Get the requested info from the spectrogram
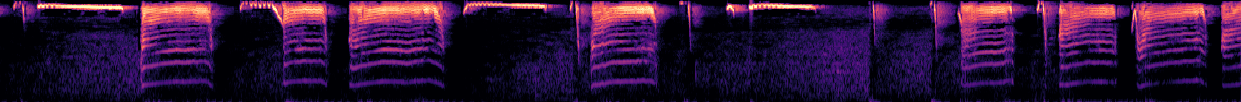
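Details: Series of pygmy marmoset calls: thin, very high whistles interleaved with rapid, slightly falling squeaky cries, repeated roughly every second in a quiet room.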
